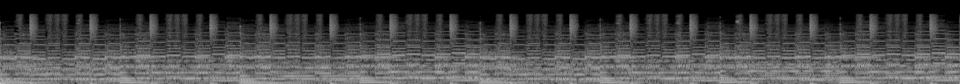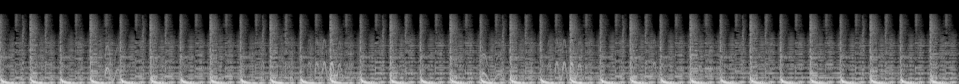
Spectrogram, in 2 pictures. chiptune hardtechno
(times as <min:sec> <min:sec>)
0:09.6 0:19.1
